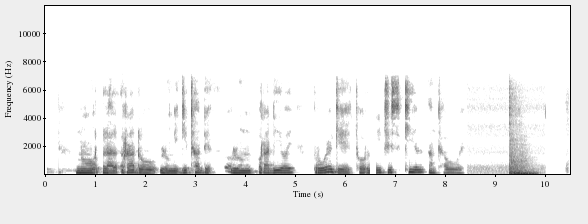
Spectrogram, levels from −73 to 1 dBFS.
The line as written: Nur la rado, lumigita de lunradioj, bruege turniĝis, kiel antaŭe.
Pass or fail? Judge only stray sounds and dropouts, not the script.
fail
